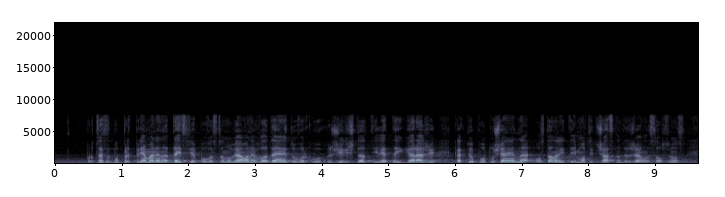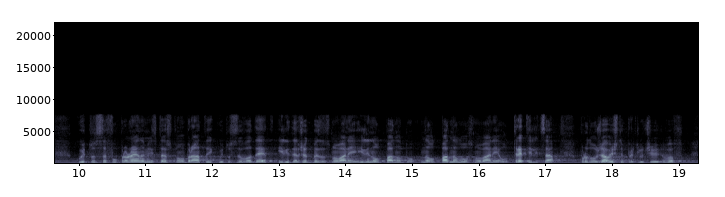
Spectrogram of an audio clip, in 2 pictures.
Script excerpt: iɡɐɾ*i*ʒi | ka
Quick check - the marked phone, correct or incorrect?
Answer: incorrect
